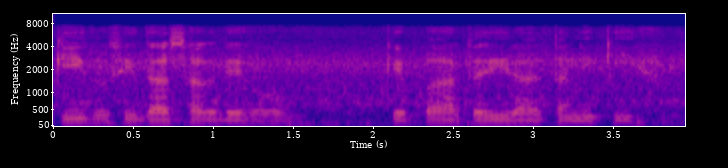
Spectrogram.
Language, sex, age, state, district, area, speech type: Punjabi, male, 45-60, Punjab, Mohali, rural, read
